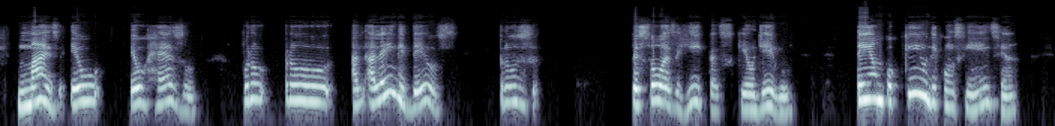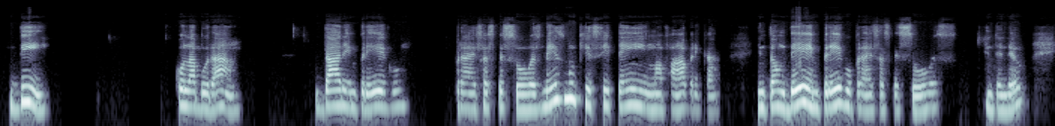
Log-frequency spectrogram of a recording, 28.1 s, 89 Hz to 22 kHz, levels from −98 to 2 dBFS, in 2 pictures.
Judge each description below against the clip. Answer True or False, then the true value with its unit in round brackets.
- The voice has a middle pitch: False (210 Hz)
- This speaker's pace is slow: True (85 wpm)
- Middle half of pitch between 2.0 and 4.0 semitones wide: False (5.2 semitones)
